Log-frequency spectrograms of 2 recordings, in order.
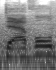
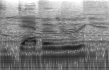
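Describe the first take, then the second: First: It is said with English sounds. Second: It is said with Japanese sounds and syllables.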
